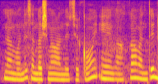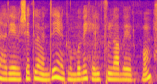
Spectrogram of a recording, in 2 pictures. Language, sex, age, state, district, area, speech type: Tamil, female, 18-30, Tamil Nadu, Mayiladuthurai, urban, spontaneous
